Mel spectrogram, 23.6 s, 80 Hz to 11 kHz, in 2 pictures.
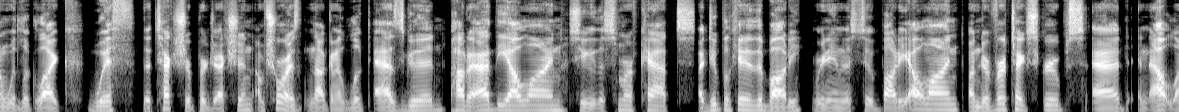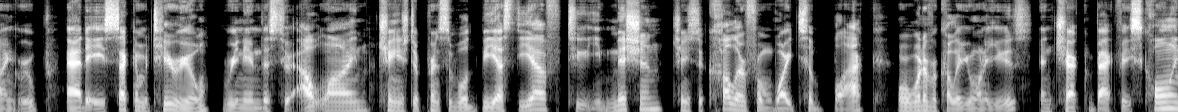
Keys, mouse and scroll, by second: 2.2 click, 3.8 click, 4.4-4.7 scroll down 1, 4.7 click, 6.2 click, 8.0-9.5 drag, 9.5 scroll down 6, 10.1-11.9 drag, 10.7 typing, 13.0 click, 13.6 click, 14.2 click, 15.7-18.2 drag, 19.5 click.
